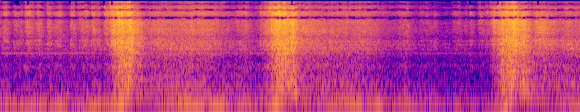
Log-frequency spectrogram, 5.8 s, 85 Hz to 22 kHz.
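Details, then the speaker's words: 1977 Chevy Camaro V8 with new Pypes Violator exhaust and torque converter, phone recording: deep rumble swells into three sharp blips to about 3000 rpm, settling back each time, loud, no leaks; normal revving. "But here's what it sounds like in exhaust. Oh, that sounds great. That's loud."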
